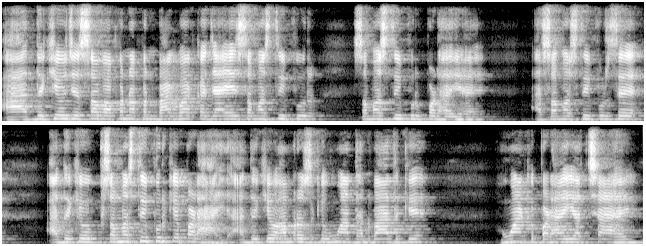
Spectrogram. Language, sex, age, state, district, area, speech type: Maithili, female, 45-60, Bihar, Samastipur, rural, spontaneous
